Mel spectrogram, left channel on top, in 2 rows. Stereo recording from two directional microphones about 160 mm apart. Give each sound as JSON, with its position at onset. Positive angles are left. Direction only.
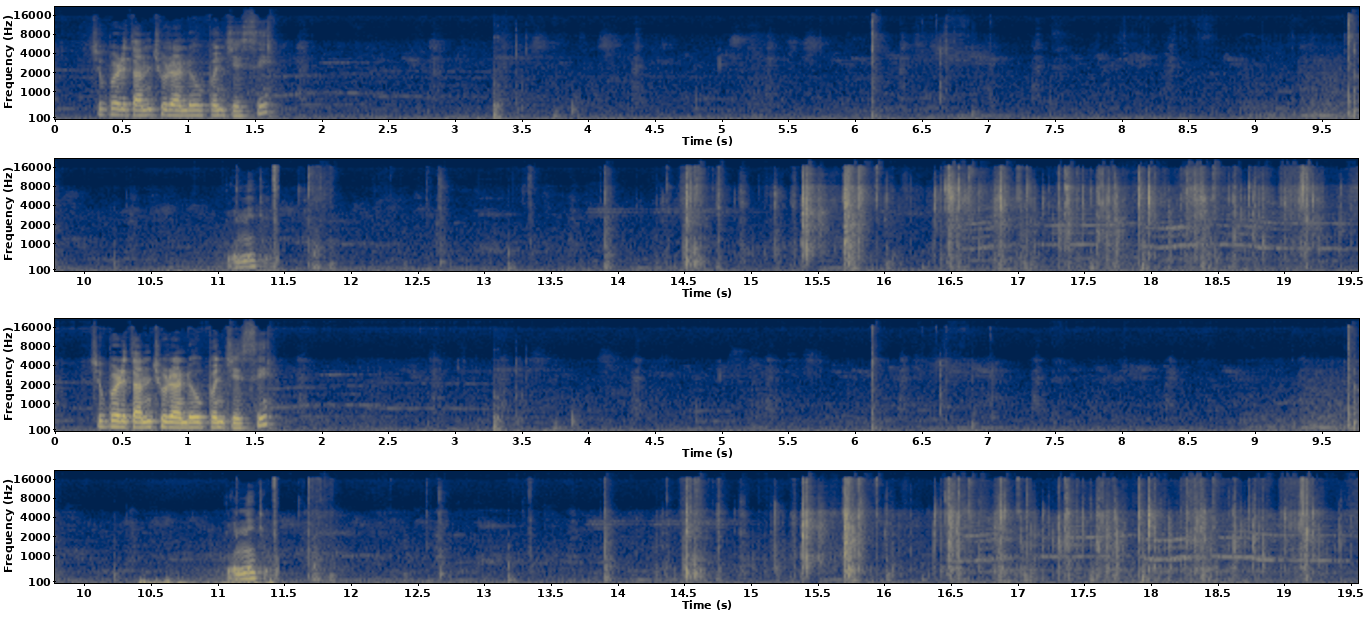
{"t": 0.3, "sound": "speech", "side_deg": -70}
{"t": 11.0, "sound": "a sound", "side_deg": -55}
{"t": 13.8, "sound": "crumpling", "side_deg": -5}
{"t": 17.4, "sound": "crumpling", "side_deg": -15}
